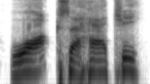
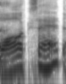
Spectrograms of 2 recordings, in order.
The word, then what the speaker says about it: Waxahachie: got to trek across through things like Ennis, Waxahachie, places like that. Waxahachie? I thought it was Waxahatchie.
